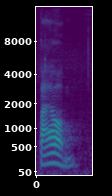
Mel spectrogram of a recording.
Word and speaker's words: Bayern: 자, 이것도 제가 바이에른이라고 써놓고 바이에른 이렇게 읽는단 말이에요. 바이에른도 아니에요. 사실 바이언 이 정도로 읽으시거든요.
